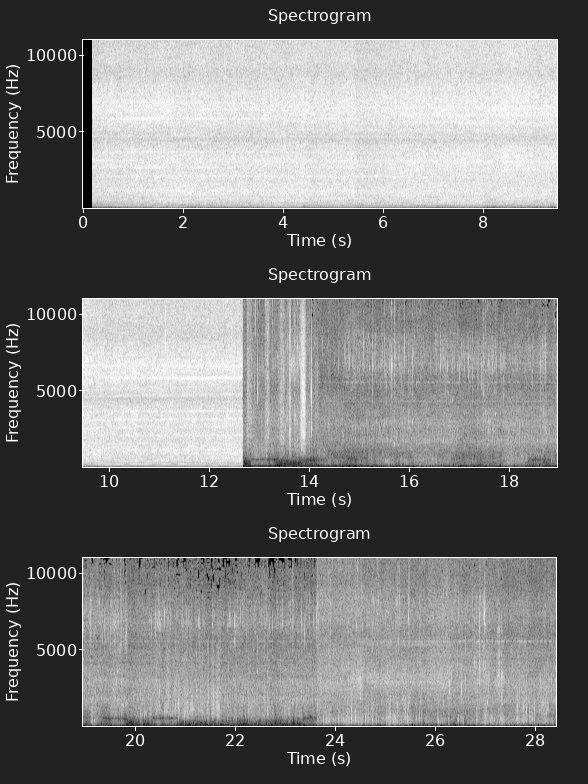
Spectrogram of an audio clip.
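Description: Loud steady rushing noise with a few steady hums in it, which cuts off abruptly about twelve seconds in. After it comes quieter, uneven splashing and lapping of small waves on choppy water.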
